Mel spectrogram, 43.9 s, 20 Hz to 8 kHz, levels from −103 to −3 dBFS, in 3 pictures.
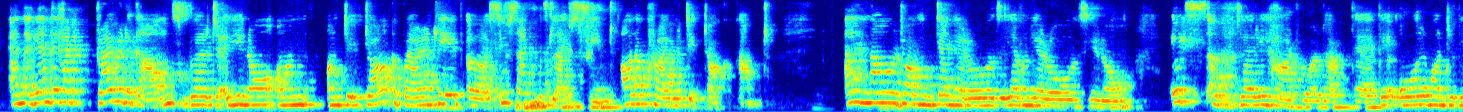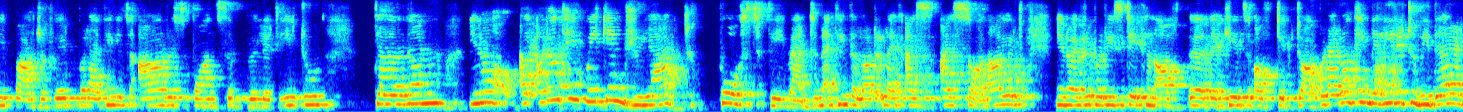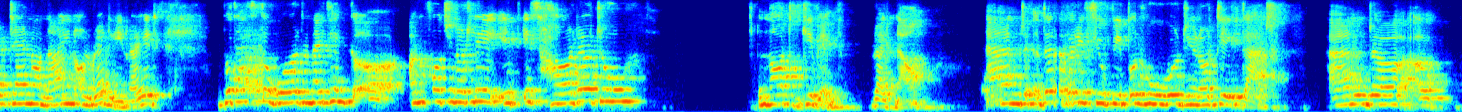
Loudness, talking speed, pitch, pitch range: -28 LUFS, 185 wpm, 225 Hz, 200-260 Hz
